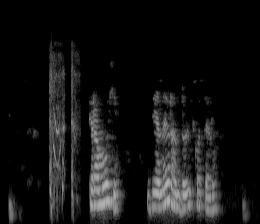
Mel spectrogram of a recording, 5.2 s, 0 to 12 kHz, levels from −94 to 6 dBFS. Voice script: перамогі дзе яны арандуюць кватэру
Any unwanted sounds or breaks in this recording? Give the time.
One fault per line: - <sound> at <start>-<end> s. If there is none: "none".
- cough at 1.0-1.6 s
